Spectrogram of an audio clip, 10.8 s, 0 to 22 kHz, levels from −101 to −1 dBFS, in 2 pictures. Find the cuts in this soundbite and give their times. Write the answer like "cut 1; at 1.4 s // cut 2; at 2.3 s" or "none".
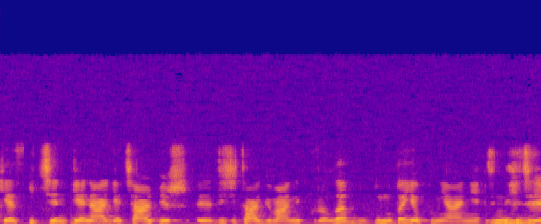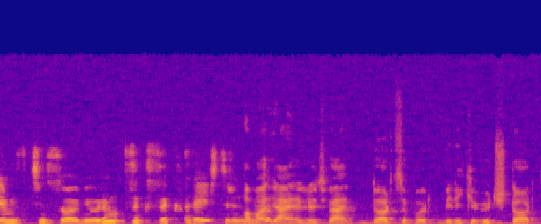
cut 1; at 7.3 s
